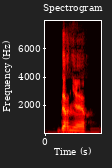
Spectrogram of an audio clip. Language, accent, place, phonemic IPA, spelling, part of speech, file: French, France, Lyon, /dɛʁ.njɛʁ/, dernières, adjective, LL-Q150 (fra)-dernières.wav
- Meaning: feminine plural of dernier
